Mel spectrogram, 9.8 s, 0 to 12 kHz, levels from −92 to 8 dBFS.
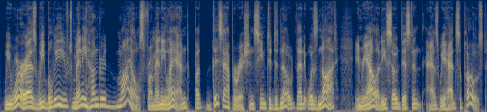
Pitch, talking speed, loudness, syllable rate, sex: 135 Hz, 180 wpm, -17 LUFS, 5.2 syllables/s, male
